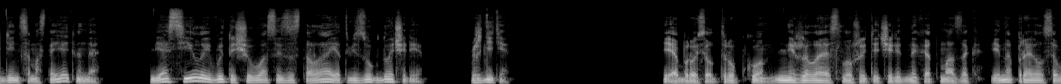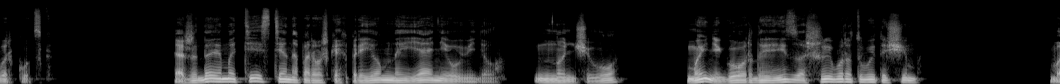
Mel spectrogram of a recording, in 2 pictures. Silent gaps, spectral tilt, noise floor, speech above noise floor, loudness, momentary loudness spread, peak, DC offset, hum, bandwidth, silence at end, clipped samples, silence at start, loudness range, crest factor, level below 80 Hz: 1.16-1.49 s, 4.38-4.71 s, 5.22-6.63 s, 11.28-12.34 s, 15.79-15.95 s, 16.98-17.48 s, 19.94-21.11 s; -6 dB/octave; under -90 dBFS; over 69 dB; -22 LUFS; 10 LU; -4 dBFS; under 0.1%; none; 14.5 kHz; 0 s; under 0.1%; 0 s; 5 LU; 18 dB; -42 dBFS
